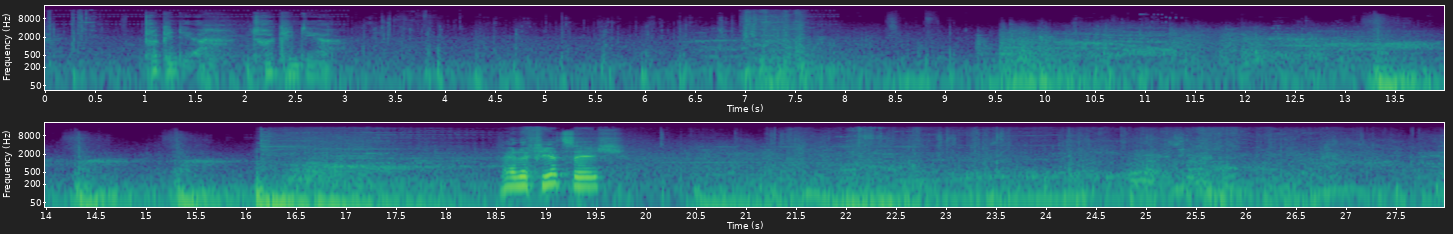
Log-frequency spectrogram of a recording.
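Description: Heavy metallic footsteps clank on a hard floor.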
